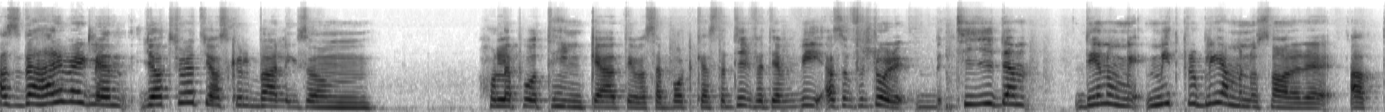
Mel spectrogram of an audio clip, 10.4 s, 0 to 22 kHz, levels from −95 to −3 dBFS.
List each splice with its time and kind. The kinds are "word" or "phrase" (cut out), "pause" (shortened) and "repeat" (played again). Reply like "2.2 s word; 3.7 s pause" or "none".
none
